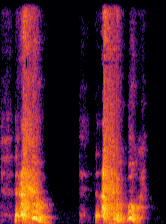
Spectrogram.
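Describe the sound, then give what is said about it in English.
Two loud sneezes about a second and a half apart, each a sharp burst with a brief breath before the second, otherwise quiet with no talking. “Sneeze coming.”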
